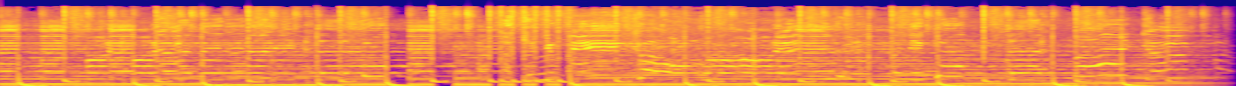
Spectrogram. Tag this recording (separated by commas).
Music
